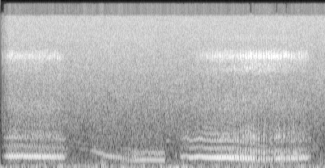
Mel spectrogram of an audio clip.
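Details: Maine Coon cat named Funya snoring while asleep: low, steady buzzing tones held about a second, with a softer airy hiss between breaths and a faint high whistle at times.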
